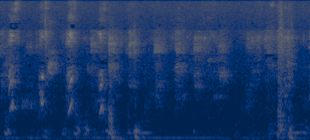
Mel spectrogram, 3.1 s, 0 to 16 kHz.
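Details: Female Staffordshire Bull Terrier puppy, four weeks old, kept indoors with her litter, filmed 4 June 2023: a quick run of soft, high yips and whimpers, then a pause and one more whine, under low room hum.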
